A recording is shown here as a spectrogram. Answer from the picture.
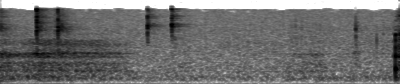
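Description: A few faint computer mouse clicks in the first second, over near silence.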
